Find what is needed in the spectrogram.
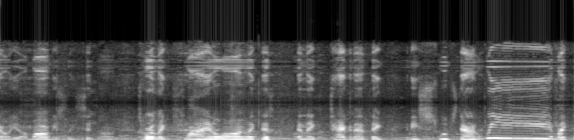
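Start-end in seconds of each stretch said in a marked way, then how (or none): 4.8-5.5 high, loud, stretched "whee"; acted joyride whoop; gleeful whee. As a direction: squeal it as you swoop down. Griffin swoops down with rider.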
